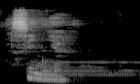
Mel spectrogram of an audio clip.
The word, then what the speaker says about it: cygne: Cygne. Cygne. Cygne. Cygne. Cygne. Cygne. So, c'est aussi un nom masculin. So it's also a masculine noun. So, un cygne could sound like you're saying a sign, or in French it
